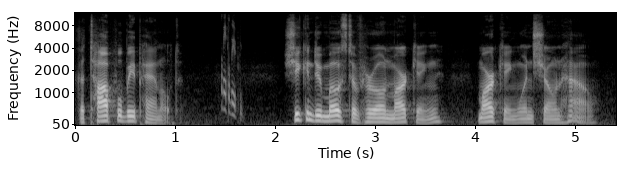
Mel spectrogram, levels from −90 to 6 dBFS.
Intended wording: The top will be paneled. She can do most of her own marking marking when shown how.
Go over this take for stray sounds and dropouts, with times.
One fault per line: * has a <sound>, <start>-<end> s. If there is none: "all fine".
* has a chirp, 1.5-1.7 s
